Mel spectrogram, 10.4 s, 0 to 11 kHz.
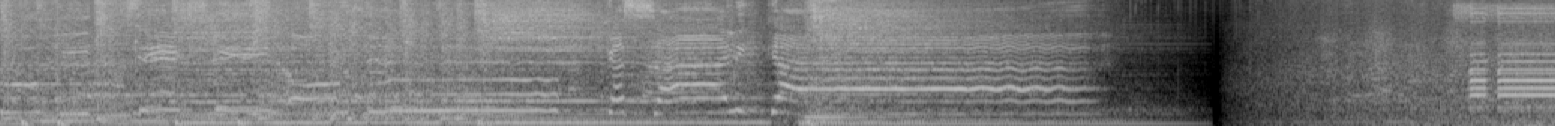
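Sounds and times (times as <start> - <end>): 
jeepney engine and road noise: 0.3 - 10.3
jeepney horn honking: 9.8 - 10.3.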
